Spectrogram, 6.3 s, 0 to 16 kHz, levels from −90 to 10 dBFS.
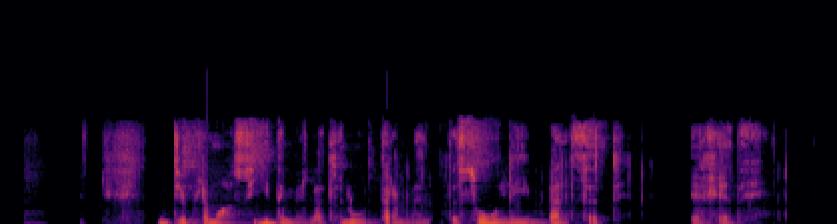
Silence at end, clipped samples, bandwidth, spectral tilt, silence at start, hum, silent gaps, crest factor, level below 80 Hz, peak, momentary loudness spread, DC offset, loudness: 0.6 s; under 0.1%; 7.6 kHz; -4 dB/octave; 0.75 s; none; 1.10-1.14 s, 4.73-5.16 s; 24 dB; -74 dBFS; -16 dBFS; 14 LU; under 0.1%; -38 LUFS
